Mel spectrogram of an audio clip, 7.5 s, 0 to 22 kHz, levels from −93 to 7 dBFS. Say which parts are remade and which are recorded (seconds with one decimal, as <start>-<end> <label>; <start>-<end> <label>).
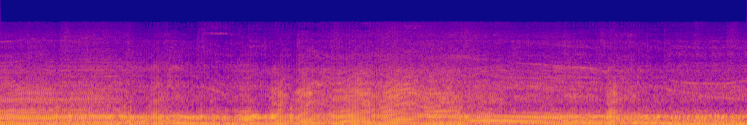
0.0-1.4 recorded; 1.4-3.8 remade; 3.8-5.6 recorded; 5.6-6.7 remade; 6.7-7.5 recorded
